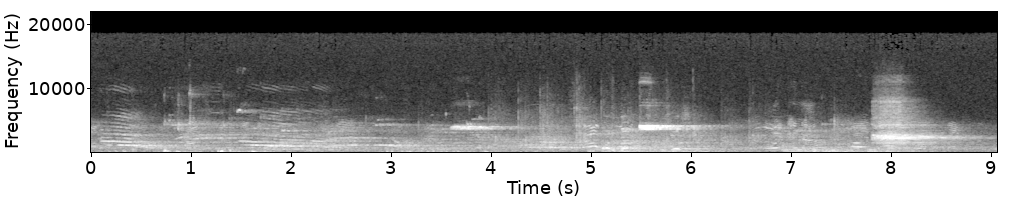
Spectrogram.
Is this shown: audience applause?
no

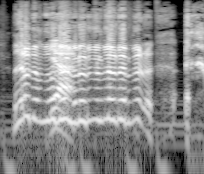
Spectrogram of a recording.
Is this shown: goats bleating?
no

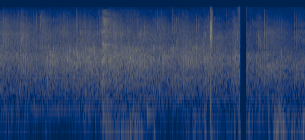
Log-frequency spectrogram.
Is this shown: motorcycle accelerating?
no

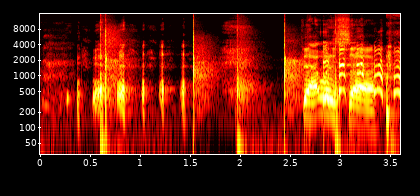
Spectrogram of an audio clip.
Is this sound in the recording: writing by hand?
no

